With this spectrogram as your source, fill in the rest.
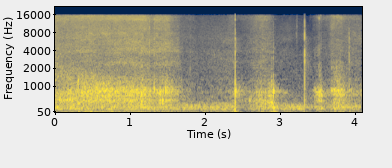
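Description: Hands stroke and rustle through hair up close.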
